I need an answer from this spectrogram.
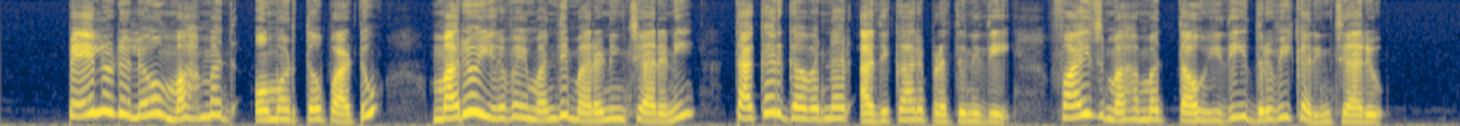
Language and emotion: Telugu, neutral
